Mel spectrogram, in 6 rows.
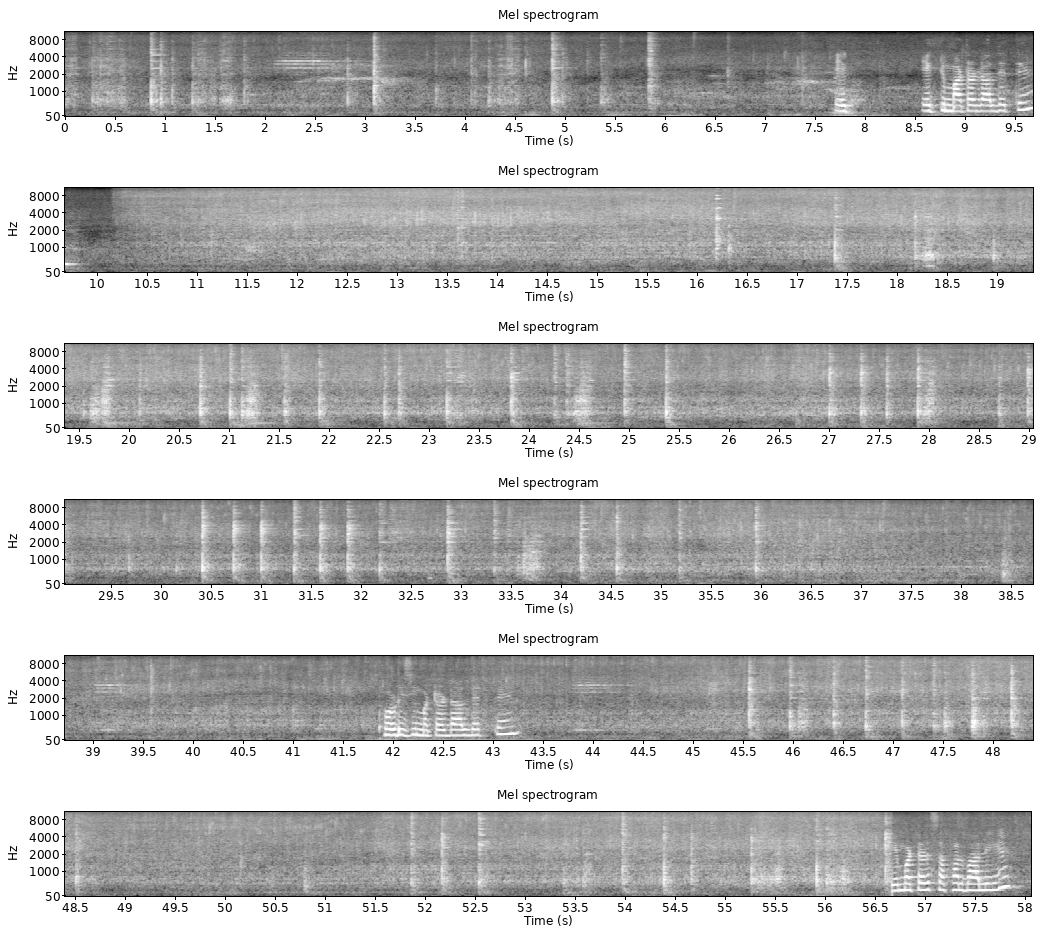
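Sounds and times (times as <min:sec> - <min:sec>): skimmer scraping a pan: 0:00.0 - 0:05.0
tomato sizzling in hot oil: 0:00.0 - 0:07.9, 0:08.5 - 0:58.0.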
